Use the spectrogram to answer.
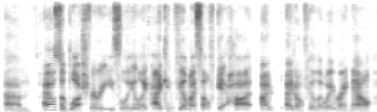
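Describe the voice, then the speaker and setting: A young woman chatting casually on a live stream, rambling with lots of "um" and "like", laughing often and talking fast with some mumbling. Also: low voice, lively intonation, fairly bright tone, slightly rough. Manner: talks fast and mumbles at times.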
